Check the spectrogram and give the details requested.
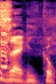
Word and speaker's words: haricot: La façon correcte de le dire serait les hibou, les haricot et de très grande hauteur. Pas de l apostrophe, on prononce pas la liaison.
